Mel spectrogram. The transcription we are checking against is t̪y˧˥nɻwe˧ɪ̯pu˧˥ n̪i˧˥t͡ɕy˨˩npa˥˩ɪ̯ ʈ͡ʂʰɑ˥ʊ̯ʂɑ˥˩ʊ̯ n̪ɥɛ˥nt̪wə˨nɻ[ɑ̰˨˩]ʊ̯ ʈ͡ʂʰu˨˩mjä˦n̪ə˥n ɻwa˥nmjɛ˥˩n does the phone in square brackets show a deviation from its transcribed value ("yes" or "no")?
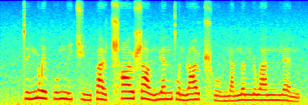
yes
